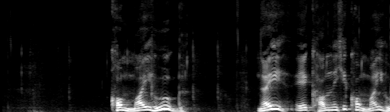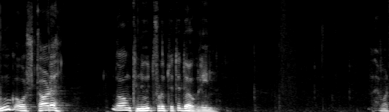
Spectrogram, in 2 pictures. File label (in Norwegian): kåmmå i hug, Numedalsmål; hugse på; Uttrykk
